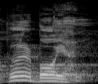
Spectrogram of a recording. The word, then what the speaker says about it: Gerboyan: Whoever doesn't know me, my name is Gerboyan. The way you pronounce my name is girl and boy. Drop the L, becomes Gerboyan.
